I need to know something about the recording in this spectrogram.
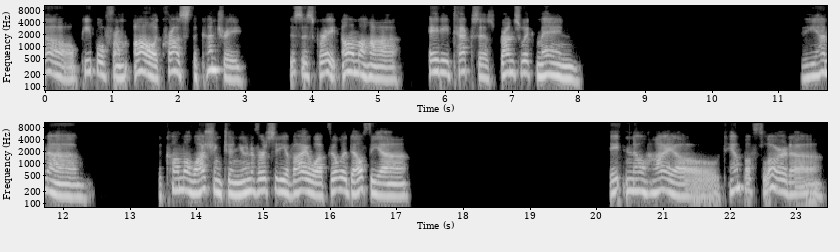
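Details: Adult woman speaking, recorded online; normal speech.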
